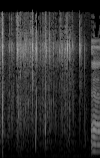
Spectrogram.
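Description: Clear plastic packaging around packs of note cards crinkling and crackling as it is handled, a rapid run of small crackles that eases off near the end.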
